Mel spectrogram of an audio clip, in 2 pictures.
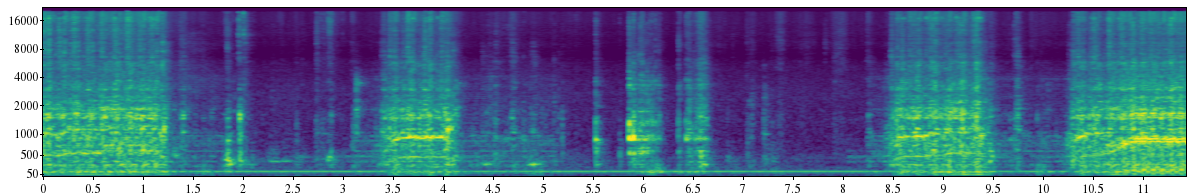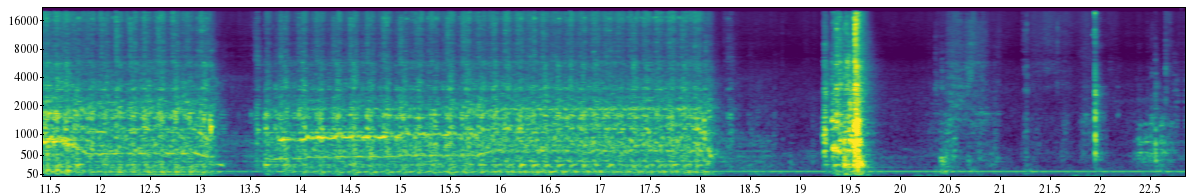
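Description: A sewing machine runs a quarter-inch seam in several separate bursts of rapid stitching, each a few seconds long, with quiet pauses between them and the motor close and clear.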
